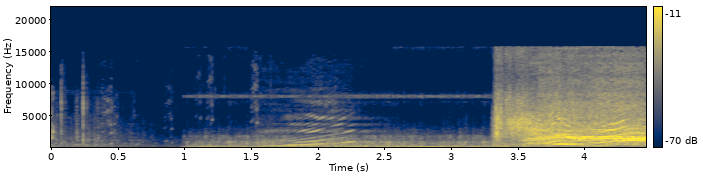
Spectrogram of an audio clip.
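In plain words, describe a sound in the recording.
Lava bubbles and rumbles steadily.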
